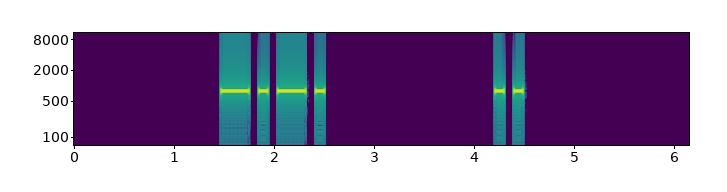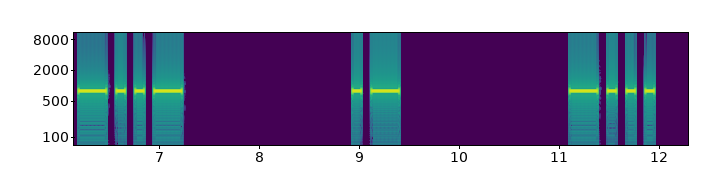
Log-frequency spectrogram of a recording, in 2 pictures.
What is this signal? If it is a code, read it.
Morse code, heard as a keyed tone, about 13 wpm, spaced as for 4 wpm, 800 Hz. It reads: CIXAB
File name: formation / cw / Text52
